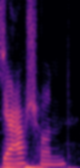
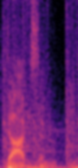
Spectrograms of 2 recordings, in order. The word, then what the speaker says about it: dachshund: It's a doxy. Dash hunt. That's another name for It's the same thing. You You're pronouncing it weird.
